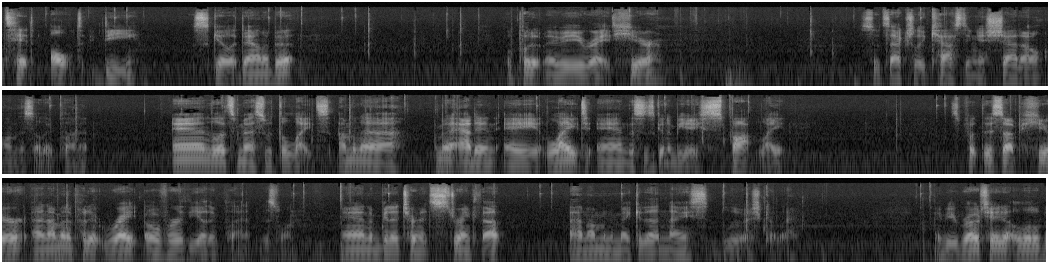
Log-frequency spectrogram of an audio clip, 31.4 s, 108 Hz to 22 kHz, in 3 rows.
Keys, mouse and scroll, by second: 0.0 scroll down 1, 0.8 alt+d, 1.5 s, 3.1 g, 3.7 middle click, 4.2 scroll down 5, 4.7 middle click, 5.2 g, 6.9 KP_0, 7.9 scroll up 1, 8.2 shift+middle click, 8.6 s, 9.5 g, 11.3 middle click, 12.0 shift+middle click, 12.0 g, 12.0 s, 12.4 g, 13.1 scroll up 2, 13.3 shift+middle click, 13.7 shift+scroll down 3, 14.0 shift+scroll up 1, 14.0 shift+middle click, 14.4 click, 15.0 shift+a, 17.5 shift+middle click, 18.0 g, 20.6 KP_4, 20.6 KP_7, 21.3 scroll down 1, 21.6 shift+middle click, 21.9-22.8 scroll down 4, 22.8 g, 24.3 KP_0, 24.3 g, 24.8 click, 26.4 click, 28.4 shift+middle click, 28.8 scroll up 2, 29.2 r, 30.3 g.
